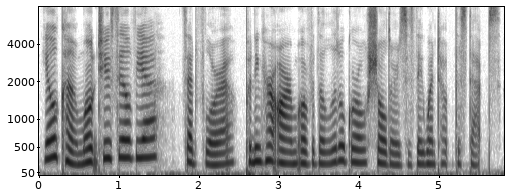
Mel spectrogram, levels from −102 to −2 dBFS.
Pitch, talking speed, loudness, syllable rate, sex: 235 Hz, 215 wpm, -20 LUFS, 5.1 syllables/s, female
